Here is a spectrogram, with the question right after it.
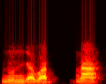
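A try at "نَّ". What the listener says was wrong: নুন, নুন জবর না হয় না, নুন নুন জবর নান। নান, ডবল নুন। নুন নুন জবর নান। আর নানটা আবার গণনা করতে হবে, কানান। নুন আলিফ জবর না।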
